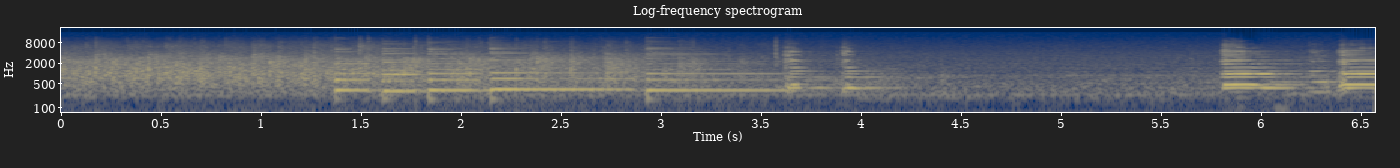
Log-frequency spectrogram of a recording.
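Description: Acoustic guitar accompaniment strumming and then ringing a few held notes while the fiddle rests between contest tunes. Near the end the fiddle comes back in, loud, with the next tune.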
